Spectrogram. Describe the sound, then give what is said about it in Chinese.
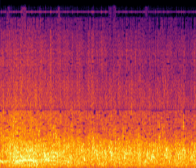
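Warm, thunderous audience applause, with many hands clapping in a dense, continuous roar that holds at an even, loud level from start to finish. “观众朋友们，这个掌声啊够多么热烈。 太热烈了。”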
